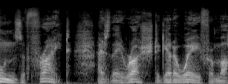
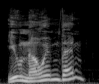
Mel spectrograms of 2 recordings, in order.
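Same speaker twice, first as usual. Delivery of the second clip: high, louder eager question; excited young man; 12 semitones higher, 6 dB louder than usual. A narrator's reading. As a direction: burst out with sudden youthful excitement. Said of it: "Luke climbed excitedly to his feet".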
